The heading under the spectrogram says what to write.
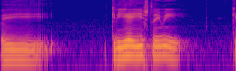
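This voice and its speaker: A man's dark, mellow voice with an Angolan accent, over a quiet background. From Angola, Benguela. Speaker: rapper and actor; actor. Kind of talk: interview. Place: stage. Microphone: handheld.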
